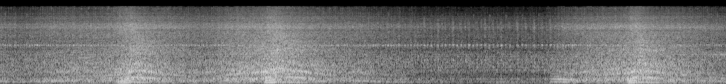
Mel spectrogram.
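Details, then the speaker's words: 2001 Suzuki Katana GX (SJ410) used car: three clean revs rise and fall smoothly over a steady idle, no knocks, rattles or misses; no odd noises, healthy engine. "Coba tak gas. Masih bagus. Tidak ada suara aneh-aneh."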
